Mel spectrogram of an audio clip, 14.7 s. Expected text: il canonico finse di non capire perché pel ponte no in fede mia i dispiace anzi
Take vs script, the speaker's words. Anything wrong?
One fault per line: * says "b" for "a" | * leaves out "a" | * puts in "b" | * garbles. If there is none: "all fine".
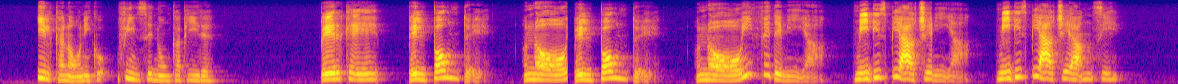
* leaves out "di"
* puts in "pel ponte no"
* puts in "mia i dispiace"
